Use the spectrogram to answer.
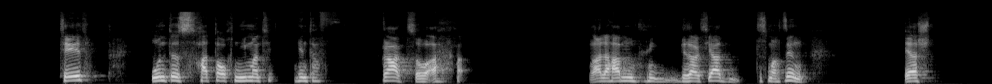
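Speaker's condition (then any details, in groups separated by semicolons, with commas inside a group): Stuttering; speech hangs at times, part-word repetitions; blocks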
